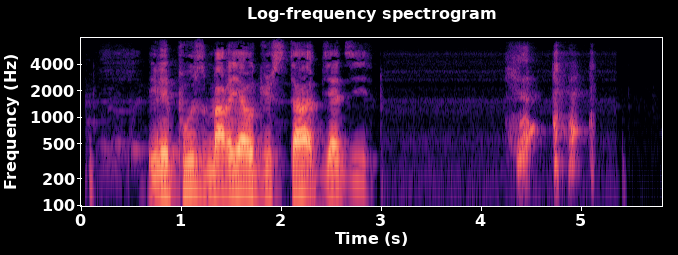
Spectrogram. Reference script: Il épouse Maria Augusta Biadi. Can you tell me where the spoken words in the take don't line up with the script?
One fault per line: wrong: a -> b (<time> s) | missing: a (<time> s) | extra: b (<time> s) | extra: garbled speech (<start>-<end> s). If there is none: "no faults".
no faults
